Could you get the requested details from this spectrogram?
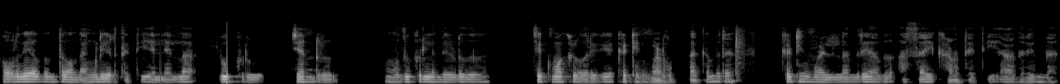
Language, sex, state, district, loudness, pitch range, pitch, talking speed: Kannada, male, Karnataka, Bijapur, -32 LUFS, 110-120 Hz, 115 Hz, 120 wpm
